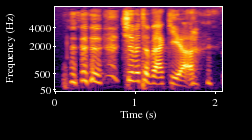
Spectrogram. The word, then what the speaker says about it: Civitavecchia: How do you pronounce that city again? – Civitavecchia.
